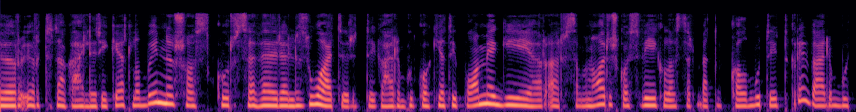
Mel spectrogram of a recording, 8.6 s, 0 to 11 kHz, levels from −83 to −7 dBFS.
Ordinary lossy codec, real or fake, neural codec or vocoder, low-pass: MP3, 48 kbps; fake; codec, 16 kHz, 4 kbps, X-Codec, WavLM features, trained on Multilingual LibriSpeech; 7.2 kHz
